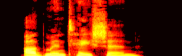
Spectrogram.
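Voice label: "scandal", American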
